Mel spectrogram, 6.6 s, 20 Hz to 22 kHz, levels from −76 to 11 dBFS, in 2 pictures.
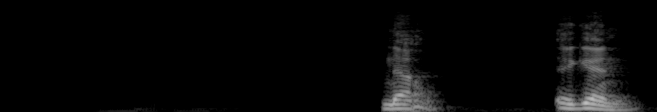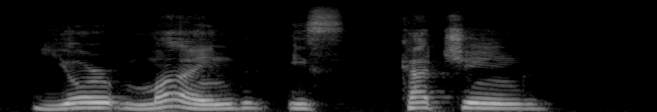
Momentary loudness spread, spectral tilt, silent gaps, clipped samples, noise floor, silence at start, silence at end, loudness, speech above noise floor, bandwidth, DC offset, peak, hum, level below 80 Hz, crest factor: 18 LU; -6 dB/octave; none; under 0.1%; under -90 dBFS; 1.9 s; 0.55 s; -24 LUFS; over 67 dB; 16 kHz; under 0.1%; -4 dBFS; none; -56 dBFS; 22 dB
